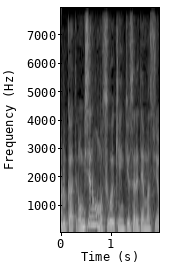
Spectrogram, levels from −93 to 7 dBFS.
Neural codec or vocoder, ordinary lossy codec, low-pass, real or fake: none; none; none; real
